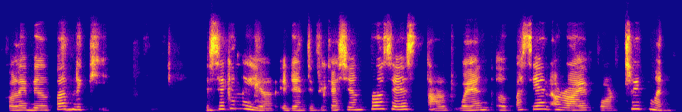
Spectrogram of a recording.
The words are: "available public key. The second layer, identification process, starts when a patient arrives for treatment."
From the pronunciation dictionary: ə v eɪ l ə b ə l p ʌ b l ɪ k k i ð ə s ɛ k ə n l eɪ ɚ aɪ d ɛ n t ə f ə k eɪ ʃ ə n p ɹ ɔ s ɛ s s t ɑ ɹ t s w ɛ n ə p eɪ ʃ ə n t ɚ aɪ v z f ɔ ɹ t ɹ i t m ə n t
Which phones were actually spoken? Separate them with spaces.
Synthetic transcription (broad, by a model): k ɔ l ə b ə l p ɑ b l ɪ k k i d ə s ɛ k ə n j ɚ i d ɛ n t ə f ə k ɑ s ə n p ɹ ɔ s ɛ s s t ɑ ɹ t w ɛ n ə p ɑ s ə n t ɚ aɪ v f ɔ ɹ t ɹ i t m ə n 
